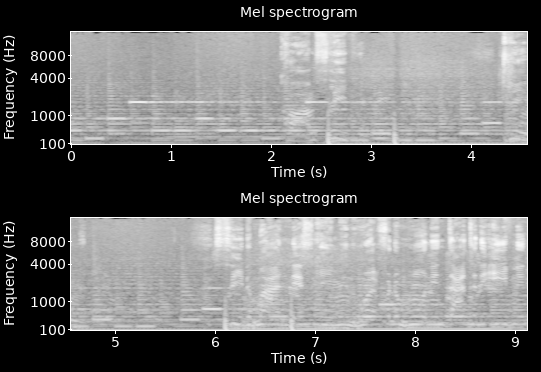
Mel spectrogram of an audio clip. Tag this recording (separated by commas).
Music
